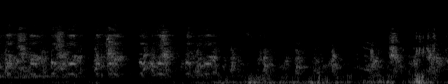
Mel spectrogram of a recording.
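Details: Chukar partridges calling back and forth in a calling duel: clucking chuk notes repeated about twice a second in irregular bursts, answered in turn, with faint low rumbling underneath.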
